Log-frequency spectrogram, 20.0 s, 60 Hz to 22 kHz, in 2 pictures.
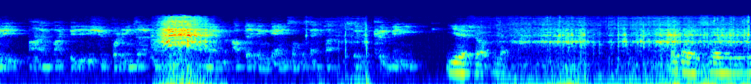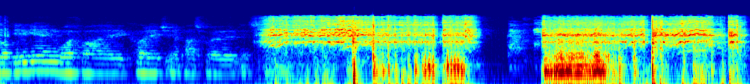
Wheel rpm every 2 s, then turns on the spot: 10, 20, 0, 10, 20, 0, 30, 150, 90, 120.
6-10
